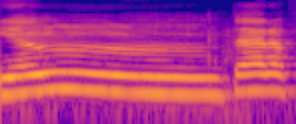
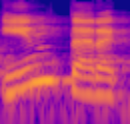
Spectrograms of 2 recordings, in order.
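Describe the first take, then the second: First: The n is held with a nasal hum. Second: The n is short, without a nasal hum. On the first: The speaker calls it right. "சொல்லிட்டு குன்னா செய்யணும்" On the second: The speaker calls it wrong. "சொல்லாமல்"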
